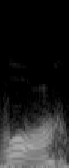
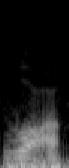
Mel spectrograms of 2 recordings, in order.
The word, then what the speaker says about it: war: And war war R will be silent. War in Ukraine. war in Ukraine because uh the R if it come at the end of the verbs um it will be silent it won't be pronounced in our P accent has reduced the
